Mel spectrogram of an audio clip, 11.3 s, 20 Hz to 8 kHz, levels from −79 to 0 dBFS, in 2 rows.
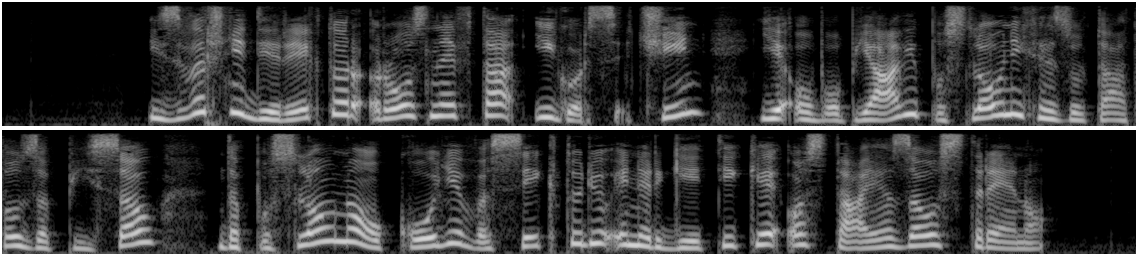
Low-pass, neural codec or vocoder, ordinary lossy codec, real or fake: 7.2 kHz; none; MP3, 48 kbps; real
